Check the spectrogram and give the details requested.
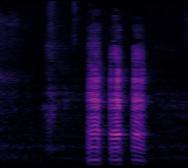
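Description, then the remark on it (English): Three quick, harsh coughs burst out in a tight rhythm, loud, after a faint breathy sound, with quiet room tone before and after. “Edit out the coughing.”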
